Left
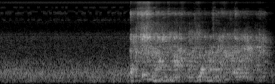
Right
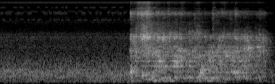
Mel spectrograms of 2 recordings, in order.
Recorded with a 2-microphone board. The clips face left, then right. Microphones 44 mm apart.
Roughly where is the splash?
Centre.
